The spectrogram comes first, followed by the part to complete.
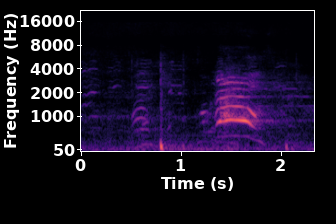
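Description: A football kicked with a single sharp thud about a second in, followed by a player's loud, drawn-out shout across the pitch.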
